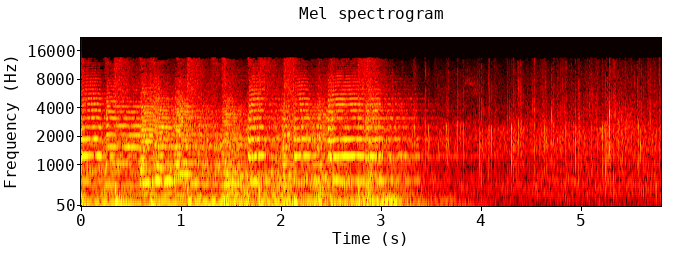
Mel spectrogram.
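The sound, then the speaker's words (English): Music with a steady bass line plays for about three seconds, then gives way to an audience clapping, a dense patter of applause that slowly thins and softens. “Don't clap at that.”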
